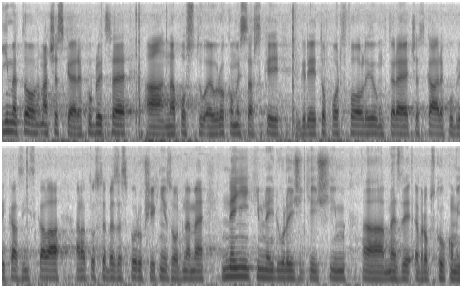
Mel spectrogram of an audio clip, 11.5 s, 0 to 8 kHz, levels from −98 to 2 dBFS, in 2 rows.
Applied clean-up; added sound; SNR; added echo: none; Fire; 16 dB; none.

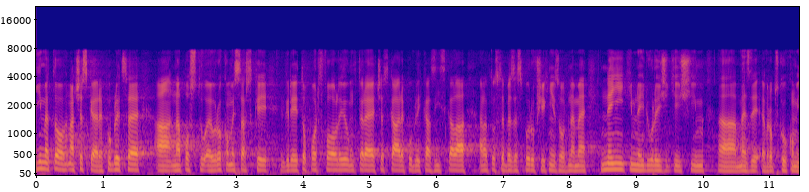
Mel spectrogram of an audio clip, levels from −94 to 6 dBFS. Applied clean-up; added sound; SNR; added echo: none; none; none; none.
